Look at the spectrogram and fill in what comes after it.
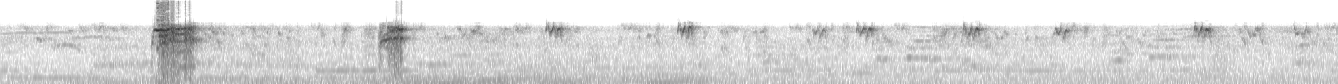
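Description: Bird chirping: short, high chirps about once a second, with a loud, sharp call about a second in and another near the three-second mark.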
